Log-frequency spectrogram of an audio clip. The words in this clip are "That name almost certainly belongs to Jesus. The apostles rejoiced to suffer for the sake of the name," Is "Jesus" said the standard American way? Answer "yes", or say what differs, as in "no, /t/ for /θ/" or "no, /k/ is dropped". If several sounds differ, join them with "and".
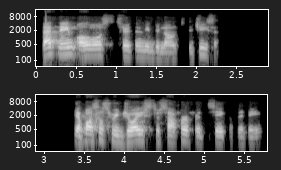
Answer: no, /s/ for /z/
